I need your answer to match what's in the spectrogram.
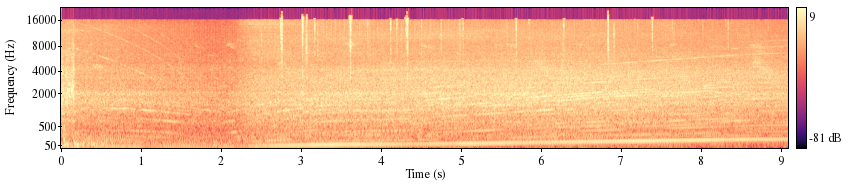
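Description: A car engine accelerates, its low hum climbing steadily in pitch over several seconds while the motor stays loud and continuous. No one speaks.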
